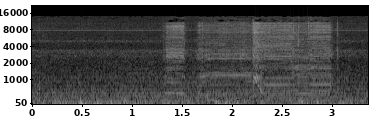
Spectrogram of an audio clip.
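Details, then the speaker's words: Late-2006 black MacBook, 13-inch, with a 320 GB hard drive; a couple of brief buzzy whirring bursts with a stepping tone every time a button is clicked. The mechanical noise from inside has an unclear cause. "okay it does make that noise every time i click that button too it's the second time it's done that"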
